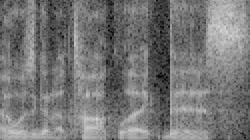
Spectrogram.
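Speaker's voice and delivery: soft, low sultry voice.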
